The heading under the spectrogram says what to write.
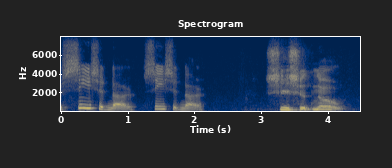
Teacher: you put the emphasis on the person in this case.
